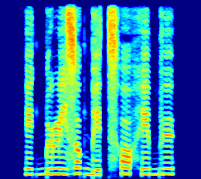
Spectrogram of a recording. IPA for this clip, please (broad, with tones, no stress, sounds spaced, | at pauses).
e˨ ɡ͡b ʏ˧ ɭ i˧ z ɔ˦ ɡ͡b e˨ t͡sʰ ɔ˦ h e˦ b ʏ˦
